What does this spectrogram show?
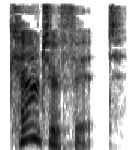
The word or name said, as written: counterfeit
